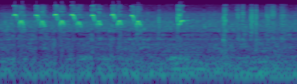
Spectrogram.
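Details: Ninja sunbird song used for luring birds: a quick run of about nine high, sharp paired chirps, evenly spaced, then a single higher note and a few faint clicks.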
